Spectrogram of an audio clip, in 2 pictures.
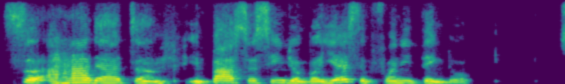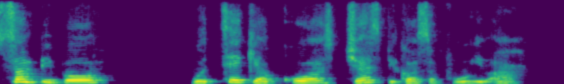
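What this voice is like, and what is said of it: Thick African accent. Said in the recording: “I'm an African immigrant. Who will want to listen to me with my thick accent?”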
